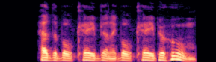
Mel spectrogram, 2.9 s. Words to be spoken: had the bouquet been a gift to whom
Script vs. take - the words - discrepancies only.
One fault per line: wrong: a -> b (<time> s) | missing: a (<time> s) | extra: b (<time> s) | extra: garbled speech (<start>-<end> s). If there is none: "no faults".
wrong: gift -> bouquet (1.6 s)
